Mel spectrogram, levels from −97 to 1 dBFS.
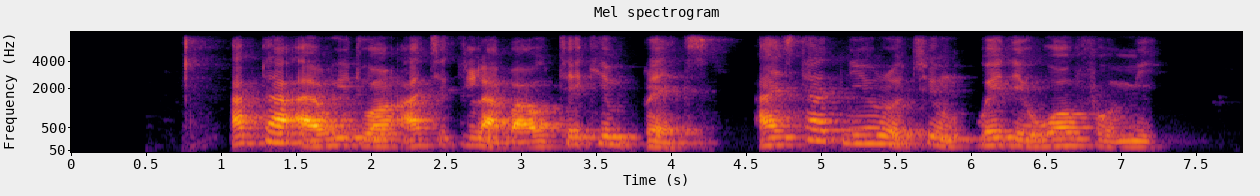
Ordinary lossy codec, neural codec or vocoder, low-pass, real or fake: none; none; 7.2 kHz; real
